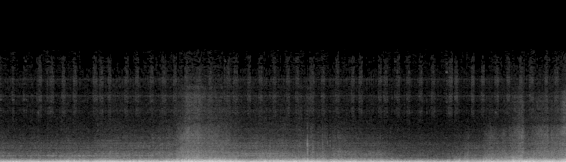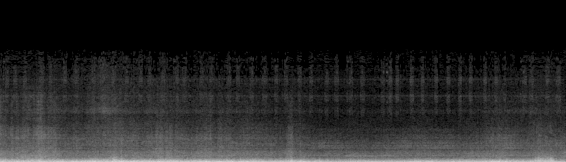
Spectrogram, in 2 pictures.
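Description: A woman speaks near the microphone, partly drowned by wind.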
